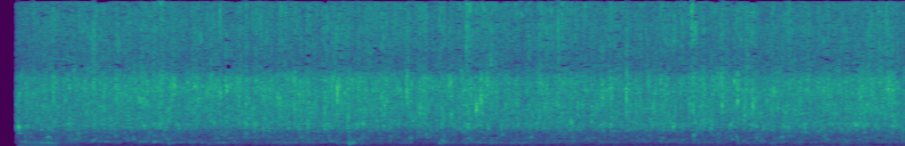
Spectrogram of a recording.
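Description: Pond water trickling and splashing steadily in a small tiled koi pond, with koi churning the surface.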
